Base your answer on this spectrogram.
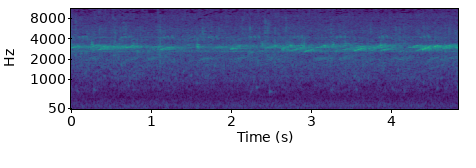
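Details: Frogs at a lake giving a constant high, rasping trill as one blended chorus, slightly uneven in volume, with soft drip-like clicks scattered through it.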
